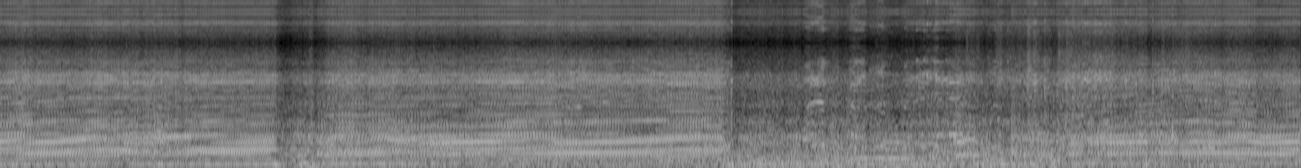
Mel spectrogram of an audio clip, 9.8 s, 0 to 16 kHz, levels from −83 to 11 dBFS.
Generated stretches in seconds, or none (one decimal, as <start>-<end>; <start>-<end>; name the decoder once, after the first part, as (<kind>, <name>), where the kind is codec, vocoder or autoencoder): 0.9-1.5 (vocoder, BigVGAN v2); 3.0-3.6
